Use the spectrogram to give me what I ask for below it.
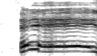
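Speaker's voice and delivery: high, loud, cracking voice on a stretched "hey". Host greets sports and drafts fans on a rough day, voice cracking. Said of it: "my voice is cracking right there".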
